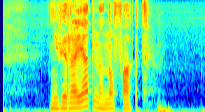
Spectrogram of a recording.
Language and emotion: Russian, neutral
